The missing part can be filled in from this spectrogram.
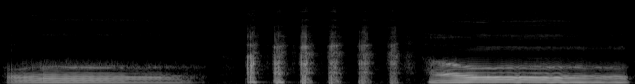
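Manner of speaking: eerie monster wails; spooky monster noises. Acted. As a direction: moan like creatures in the dark. Strange noises in monster land.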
